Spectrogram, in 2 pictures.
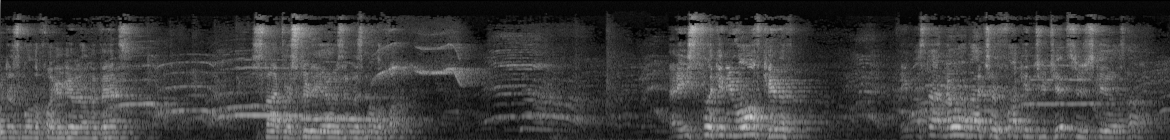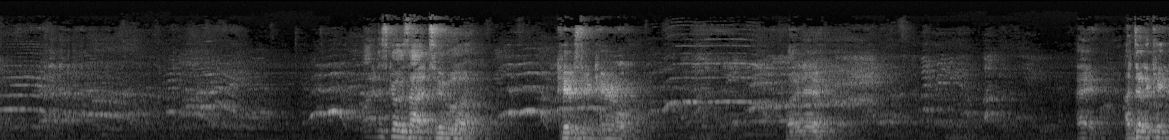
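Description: A man talks animatedly into a microphone over loudspeakers.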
